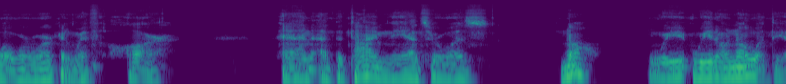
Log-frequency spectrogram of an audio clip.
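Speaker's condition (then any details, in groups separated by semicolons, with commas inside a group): ALS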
